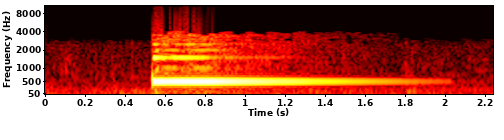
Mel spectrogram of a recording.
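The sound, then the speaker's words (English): An alarm sounds during a workshop session with the Auditor General as a single sudden electronic tone, steady and mid-pitched with a bright edge, fading out over about a second and a half above a faint low hum. “Sorry for the alarm.”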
